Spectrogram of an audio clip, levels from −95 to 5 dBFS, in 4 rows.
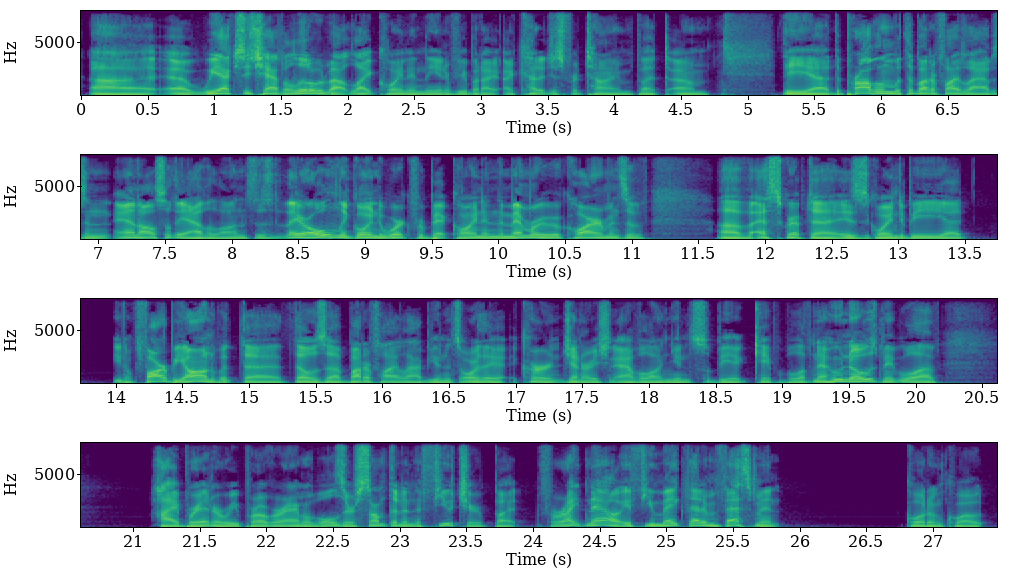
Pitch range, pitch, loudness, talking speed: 115-145 Hz, 125 Hz, -19 LUFS, 225 wpm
